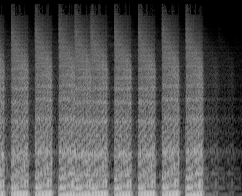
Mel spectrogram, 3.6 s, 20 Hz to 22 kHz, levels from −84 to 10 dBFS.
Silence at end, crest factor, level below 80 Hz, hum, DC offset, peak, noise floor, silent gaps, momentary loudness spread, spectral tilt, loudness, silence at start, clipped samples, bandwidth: 0.35 s; 16 dB; -20 dBFS; none; under 0.1%; -2 dBFS; -43 dBFS; none; 2 LU; -4.5 dB/octave; -17 LUFS; 0 s; under 0.1%; 19 kHz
